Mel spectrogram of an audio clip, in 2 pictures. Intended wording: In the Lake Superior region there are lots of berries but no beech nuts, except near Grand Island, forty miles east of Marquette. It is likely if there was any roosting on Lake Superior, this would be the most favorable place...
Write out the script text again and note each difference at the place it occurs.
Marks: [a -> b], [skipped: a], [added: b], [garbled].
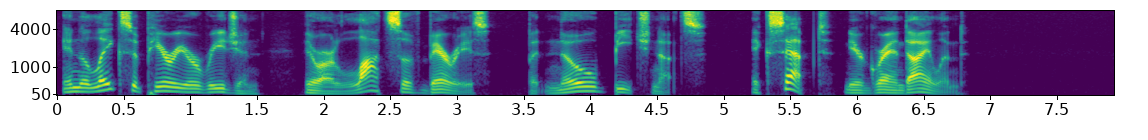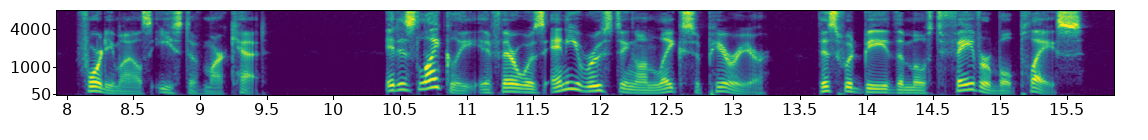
In the Lake Superior region there are lots of berries but no beech nuts, except near Grand Island, forty miles east of Marquette. It is likely if there was any roosting on Lake Superior, this would be the most favorable place...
